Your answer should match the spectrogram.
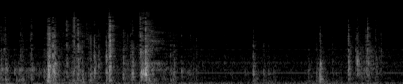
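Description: Clear plastic bag crinkling and crackling as it is handled, with a dense run of sharp crackles in the first second and a half, then scattered crackles.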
